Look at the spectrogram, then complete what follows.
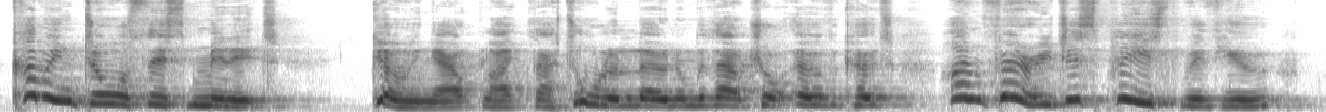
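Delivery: loud, stern telling-off; displeased, insistent lady; scolding. A narrator's reading. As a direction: scold a wayward pet. Miss Lark scolds Andrew.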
